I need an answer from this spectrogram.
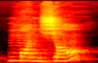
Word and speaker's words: mangeons: Nous mangeons. Mangeons. Now E has no sound as such, but still we write E.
